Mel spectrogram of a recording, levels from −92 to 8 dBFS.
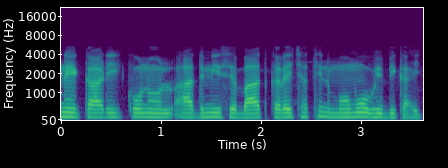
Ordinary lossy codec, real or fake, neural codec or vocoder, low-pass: none; real; none; 5.4 kHz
